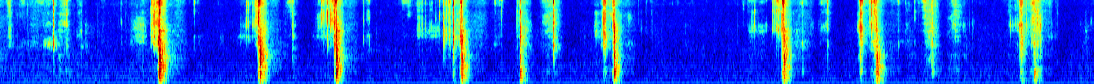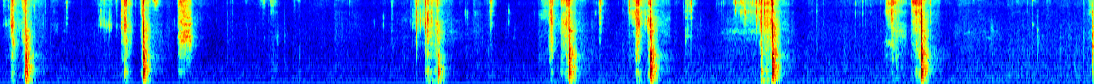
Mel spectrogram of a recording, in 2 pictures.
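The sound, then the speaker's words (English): Spicy peppers being chopped with a knife on a board: many sharp, crisp strikes come in quick bursts separated by short pauses, loud and clear with no talking. “Chop these up.”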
